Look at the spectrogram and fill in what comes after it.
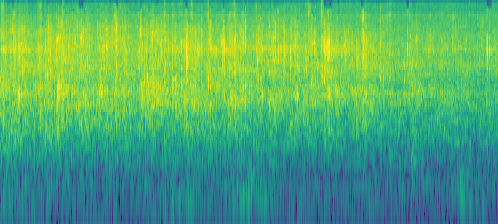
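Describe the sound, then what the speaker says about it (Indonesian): Applause at a scout festival closing ceremony for the organizing committee, a faint, steady hiss of many hands clapping that sounds distant and fills the whole stretch without speech. "Berikan tepuk tangan untuk panitia semuanya."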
